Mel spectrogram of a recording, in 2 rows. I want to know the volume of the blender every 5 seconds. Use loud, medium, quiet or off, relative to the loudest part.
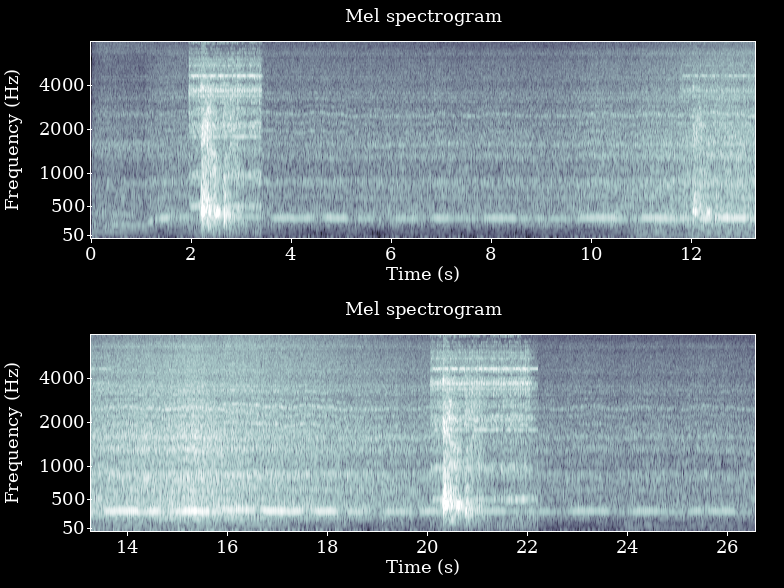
quiet, quiet, loud, loud, quiet, quiet.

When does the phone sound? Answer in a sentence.
The phone can be heard from 1.9 to 3.5 s, from 11.8 to 13.7 s and from 20.1 to 22.2 s.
